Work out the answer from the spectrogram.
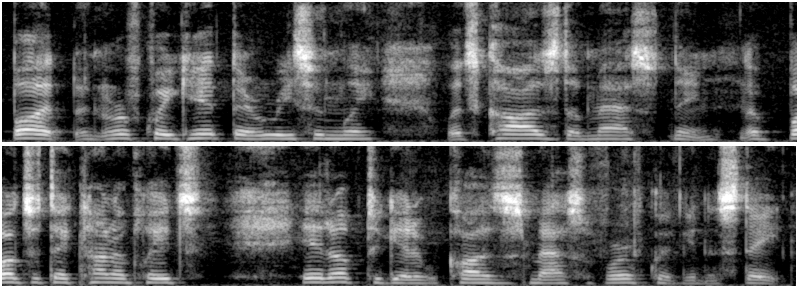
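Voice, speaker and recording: A woman's voice: medium pitch, steady tone, moderate pace, a bit bright. A woman presenting an improvised mock local news report as an amateur news anchor.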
